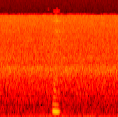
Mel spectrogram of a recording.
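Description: A young woman briefly murmurs close into a microphone.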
